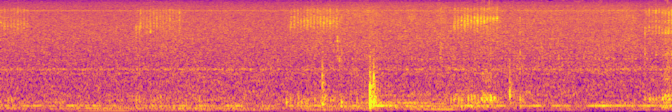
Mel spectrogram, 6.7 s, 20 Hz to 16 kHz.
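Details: Contented 14-year-old female domestic cat, adopted from a shelter, being massaged in sunshine on March 19, 2021; even low rumbling purr throughout, with a few soft clicks and occasional faint high-pitched hissy bursts.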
